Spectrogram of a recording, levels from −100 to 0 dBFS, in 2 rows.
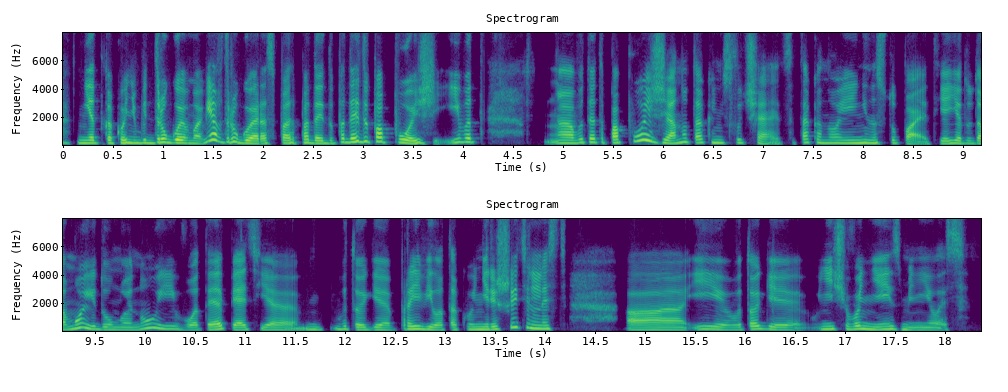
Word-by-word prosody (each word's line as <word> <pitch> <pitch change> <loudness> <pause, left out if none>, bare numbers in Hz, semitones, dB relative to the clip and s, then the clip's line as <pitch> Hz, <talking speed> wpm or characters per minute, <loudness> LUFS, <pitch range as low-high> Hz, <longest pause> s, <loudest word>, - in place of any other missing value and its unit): нет, 195 0 +2
какой-нибудь 200 +1 +2
другой 220 -1 +7
момент, 180 - 0
я 425 - +10
в - - -5
другой 215 -9 +4
раз 175 +2 0
по 190 +2 +2
подойду, 185 -5 +1
подойду 270 - +4
попозже". 225 -10 +4
И 250 - -5
вот, 270 -1 +2 0.8
а, 195 0 +2
вот 230 +4 -4
это 250 -1 +2
попозже, 225 - +3
оно 220 +9 +3
так 230 -2 -2
и 215 - 0
не 210 - -2
случается, 205 -7 -6
так 230 0 -3
оно 200 -1 -1
и 195 0 -1
не 205 +1 +2
наступает. 195 -5 -2
Я 170 0 -2
еду 180 -2 -2
домой 205 - 0
и - - -2
думаю: 165 -3 -7
"Ну 260 - -2
и 210 -5 -4
вот". 160 -3 -6
И - - +1
опять 170 -4 0
я, 80 0 -3
м, 170 -1 -8
в 195 -6 -8
итоге 160 -3 -3
проявила 195 -6 0
такую 165 +2 -5
нерешительность, 225 - -1 0.6
а, 160 -1 0
и 190 -4 -4
в 160 +1 -9
итоге 195 +4 -3
ничего 190 0 -2
не 185 -2 0
изменилось. 150 -5 -7
195 Hz, 170 wpm, -24 LUFS, 170-220 Hz, 0.8 s, я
